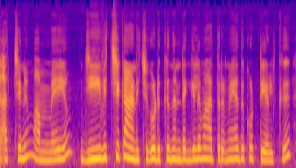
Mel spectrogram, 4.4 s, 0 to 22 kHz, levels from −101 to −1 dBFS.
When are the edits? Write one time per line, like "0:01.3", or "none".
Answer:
0:01.1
